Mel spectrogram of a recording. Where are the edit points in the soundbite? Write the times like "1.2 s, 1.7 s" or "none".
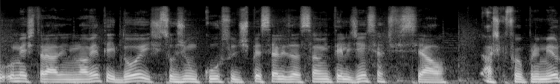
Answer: none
